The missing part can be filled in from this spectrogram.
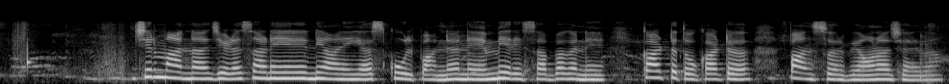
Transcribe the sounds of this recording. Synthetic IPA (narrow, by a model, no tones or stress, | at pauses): d͡ʒɐɾmaːnad͡ʒeːɽasaːɽ̃enɪjaːɽ̃ejaskuːlpaːnənẽmeːɾesabɐɡnẽ | kaʈt̪okaʈpãːnsoɾʊbɪaːʋɽ̃at͡ʃaːɦid̪aː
